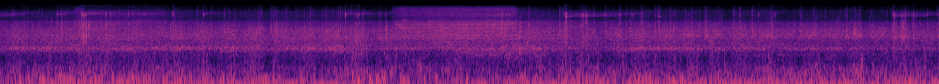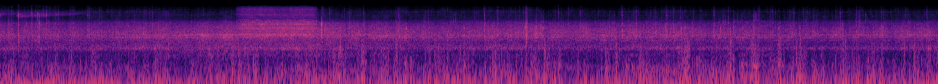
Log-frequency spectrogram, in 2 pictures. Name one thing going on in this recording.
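Strong wind buffets the microphone of a moving bicycle.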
